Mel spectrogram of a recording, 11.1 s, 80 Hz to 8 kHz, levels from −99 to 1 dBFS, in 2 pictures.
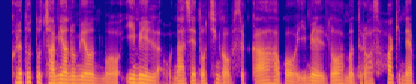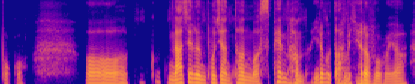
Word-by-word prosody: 그래도 150 +2 +2
또 145 - 0
잠이 125 +1 +3
안 125 -1 +4
오면 110 -5 +1
뭐 90 -2 -2
'이메일 130 -6 +3
어 - - -12 0.2
낮에 100 +1 +1
놓친 105 +7 -2
거 - - -1
없을까?' 95 +7 -1
하고 95 -4 0
이메일도 100 +1 0
한번 100 -4 -3
들어가서 95 +2 -7
확인해 125 -8 -1
보고 - - -16 0.8
어 120 -2 +1 0.4
그 - - -18
낮에는 135 +2 +3
보지 130 +2 0
않던 120 +1 0
뭐 105 - +1
스팸함 130 - -1
이런 155 -1 0
것도 140 -6 -1
한번 95 -2 -3
열어 110 0 +6
보고요. 90 0 -4
115 Hz, 340 characters per minute, -24 LUFS, 95-125 Hz, 0.8 s, 열어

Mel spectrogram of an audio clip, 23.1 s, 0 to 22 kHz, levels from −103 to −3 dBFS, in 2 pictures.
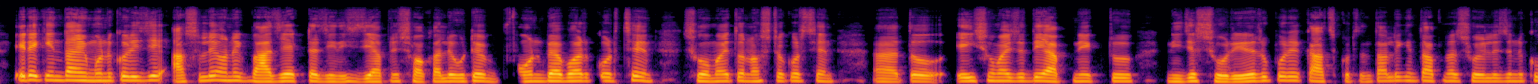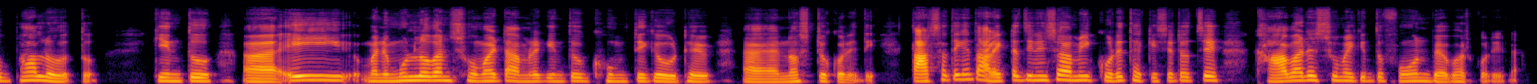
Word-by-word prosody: এটা 210 - +8
কিন্তু 200 -1 +1
আমি 190 - +5
মনে 175 0 +1
করি 190 -1 +5
যে - - +7 0.2
আসলেই 180 +7 0
অনেক 185 -1 -1
বাজে 145 +2 +5
একটা 160 0 +1
জিনিস 140 0 -1
যে - - +3
আপনি 155 +3 -5
সকালে 145 +2 +2
উঠে 165 +2 +3 0.2
ফোন 150 +1 0
ব্যবহার 165 0 +5
করছেন। 175 +3 0 0.4
সময় 160 0 +3
তো - - +3
নষ্ট 160 +2 -4
করছেন। 165 -2 -2 0.4
আ - - -1 0.2
তো 150 - +4 0.3
এই 165 - +3
সময় 175 -1 +1
যদি 165 +1 -1
আপনি 150 +2 -7
একটু 150 +2 -4 0.4
নিজের 155 +3 +1
শরীরের 145 +2 +4
উপরে 185 +1 0
কাজ 150 -1 +2
করতেন, 150 -3 -7
তাহলে 170 +1 -1
কিন্তু 175 0 -3
আপনার 165 0 -3
শরীরের 155 -1 0
জন্য 160 0 -3
খুব 175 - -2
ভালো 195 -3 +3
হতো। - - -5 0.5
কিন্তু 165 -1 0 0.4
আ - - +5 0.3
এই 205 +1 +6 0.4
মানে 160 -1 +1
মূল্যবান 190 +1 +4
সময়টা 170 0 0
আমরা 150 +1 -3
কিন্তু 155 +1 -5 0.2
ঘুম 155 -2 -4
থেকে 155 0 -1
উঠে 145 +2 -1 0.4
আ - - +2 0.3
নষ্ট 145 -1 -4
করে 120 -3 -2
দেই। 190 - -10 0.3
তার 160 0 +8
সাথে 220 0 -2
কিন্তু 235 -1 -1
আরেকটা 165 +5 +1
জিনিসও 205 +1 +1
আমি 200 0 0
করে 175 +1 0
থাকি। 170 -4 -4
সেটা 170 +1 -5
হচ্ছে 180 +3 0 0.4
খাবারের 185 +7 +2
সময় 185 -3 -2
কিন্তু 175 0 -5
ফোন 160 +1 -1
ব্যবহার 140 0 -3
করি - - -8
না। - - -15
165 Hz, 190 wpm, -23 LUFS, 155-180 Hz, 0.5 s, এটা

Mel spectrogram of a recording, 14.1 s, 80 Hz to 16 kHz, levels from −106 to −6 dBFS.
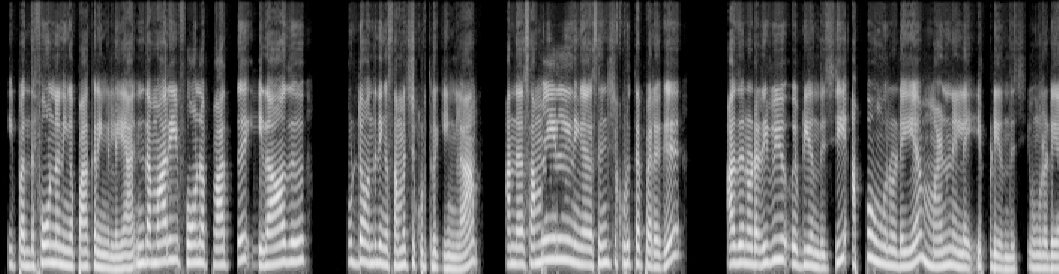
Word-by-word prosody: இப்ப 200 +1 -6
இந்த 195 0 0
ஃபோன 240 -1 +3
நீங்க 195 -1 +1
பாக்குறீங்க 185 -3 +1
இல்லையா? 160 +2 +1
இந்த 240 +1 +3
மாரி 255 +3 +4
ஃபோன 240 0 +2 0.2
பாத்து 210 +4 0 0.3
ஏதாவது 225 +5 +3 0.7
ஃபுட்ட 250 0 -1
வந்து 235 0 -1
நீங்க 210 -3 +1
சமைச்சு 205 +2 0
குடுத்துருக்கீங்களா? 170 -4 -1 0.5
அந்த 220 0 0 0.2
சமையல் 265 +5 +3 0.2
நீங்க 220 -2 +1 0.2
செஞ்சு 235 +1 -1
குடுத்த 230 -1 -1
பிறகு. 185 +4 +1 0.8
அதனோட 225 -1 +2
ரிவ்யூ 270 +4 +1 0.2
எப்படி 205 +1 -1
இருந்துச்சு. 175 +4 -2 0.2
அப்போ 315 - -6
உங்களுடைய 195 -5 0 0.3
மனநிலை 185 -2 0 0.2
எப்படி 180 -2 -4
இருந்துச்சு. 150 0 -5
உங்களுடைய 165 0 0
205 Hz, 135 wpm, -20 LUFS, 180-235 Hz, 0.8 s, மாரி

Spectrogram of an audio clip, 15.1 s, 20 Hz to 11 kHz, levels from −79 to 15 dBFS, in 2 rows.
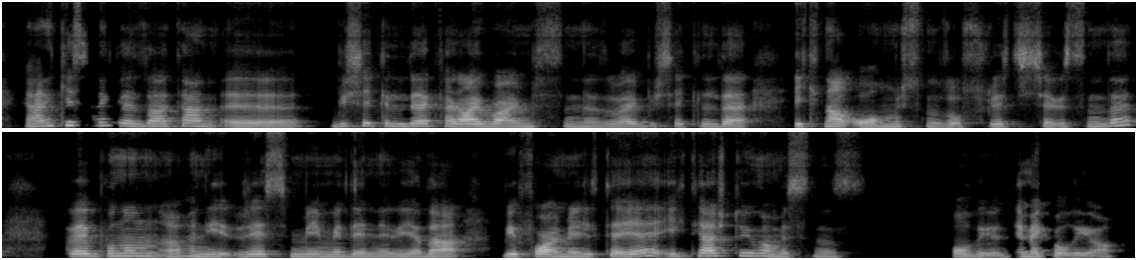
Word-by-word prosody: Yani 230 +3 +1
kesinlikle 275 -4 -2
zaten, 225 +1 +1
ııı, 190 +1 -2
bir 220 +2 -5
şekilde 230 -1 +1
karar 200 -3 +6
vermişsiniz 185 0 -1
ve 195 +1 -2
bir 225 - -10
şekilde 200 -3 -1 0.3
ikna 205 +1 +3
olmuşsunuz 185 -1 -1
o 165 - 0
süreç 195 +4 -6
içerisinde 250 - -3 0.4
ve 215 0 +4
bunun, 230 0 +1
ııı, - - -8
hani, 200 -3 -2
resmî 210 -1 -1
mi 190 -1 -3
denir 170 -1 -2
ya 175 0 -1
da 185 - +3 0.2
bir 200 - +5
formaliteye 195 +3 +3
ihtiyaç 235 +3 +2
duymamışsınız 175 -7 -3 0.5
oluyor 175 -4 -2
demek 180 -1 0
oluyor. 155 -1 -2
200 Hz, 125 wpm, -24 LUFS, 185-220 Hz, 0.5 s, karar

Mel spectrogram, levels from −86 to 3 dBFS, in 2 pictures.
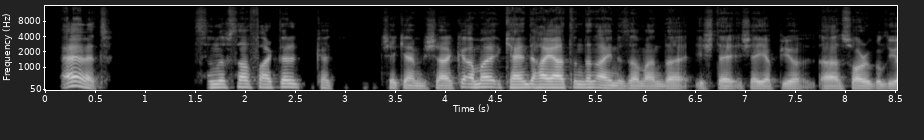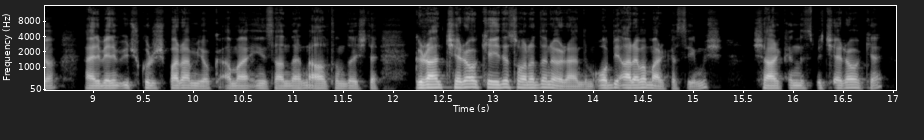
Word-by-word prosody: Evet. - - +2 0.8
Sınıfsal 140 +2 -1
farklara 140 +2 0
dikkat - - -9 0.5
ç - - -23
çeken 105 -2 -2
bir 95 - -9
şarkı 105 +8 0
ama 145 0 +2
kendi 130 +1 +2
hayatından 130 0 +4
aynı 110 -5 +1
zamanda, 95 -1 -2
işte, 100 0 -4
şey 95 0 -3
yapıyor, 95 +1 -3
eee, 95 -1 0
sorguluyor. 95 +1 -1 0.3
Hani, 105 0 +2
benim 105 0 +2
3 110 -1 -6
kuruş 105 -4 -5
param 105 0 +2
yok 95 -1 -5
ama 100 +1 0
insanların 100 +1 -3
altında, 100 -1 0
işte 95 - -8 0.4
Grand 125 +1 +7
Cherokee'yi 130 0 +3
de 140 - +3
sonradan 125 0 +1
öğrendim. 90 -4 0
O 110 0 0
bir 115 - +1
araba 115 +2 +5
markasıymış. 90 - -4 0.3
Şarkının 105 +1 0
ismi 105 +1 -11
Cherokee. 115 0 -2
105 Hz, 140 wpm, -23 LUFS, 95-130 Hz, 0.8 s, Grand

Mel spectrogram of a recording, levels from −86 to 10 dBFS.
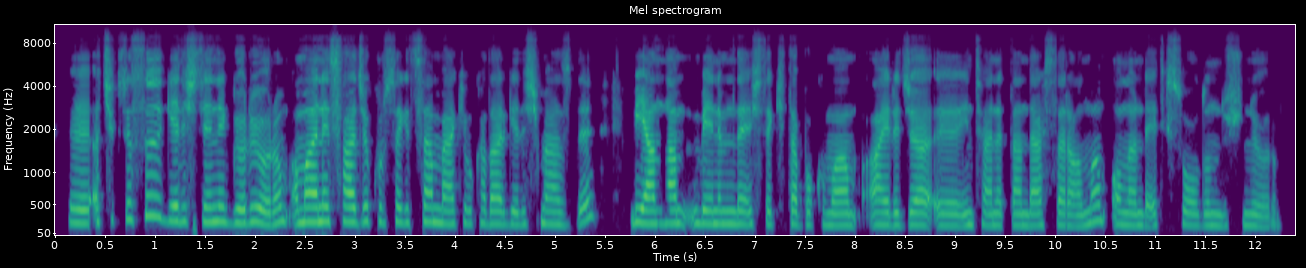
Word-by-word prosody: Eee, 210 -1 +2
açıkçası 265 +8 -1
geliştiğini 235 -1 +1
görüyorum 215 0 +1
ama, 215 +3 +4
hani, 230 +1 +7
sadece 230 0 +3
kursa 230 0 -5
gitsem 220 +1 -1
belki 200 +1 0
bu 200 - -8
kadar 200 -1 0
gelişmezdi. 195 - -2 0.4
Bir 225 - +2
yandan 205 0 +5 0.2
benim 200 -1 +1
de, 200 -1 +3
işte, 190 0 -3
kitap 190 0 -4
okumam, 180 -1 0
ayrıca, 185 0 +1
eee, 175 0 -1
internetten 180 -1 -3
dersler 180 +1 -1
almam, 180 +9 -1
onların 180 -2 -2
da - - -1
etkisi 175 +4 -4
olduğunu 175 -1 -4
düşünüyorum. 170 -2 -6
200 Hz, 145 wpm, -23 LUFS, 180-220 Hz, 0.4 s, hani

